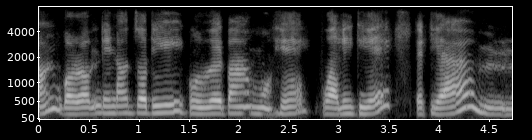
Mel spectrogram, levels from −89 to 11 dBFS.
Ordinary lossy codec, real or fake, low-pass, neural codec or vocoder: Opus, 32 kbps; fake; 7.2 kHz; codec, 16 kHz, 1 kbps, FreqCodec, larger model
